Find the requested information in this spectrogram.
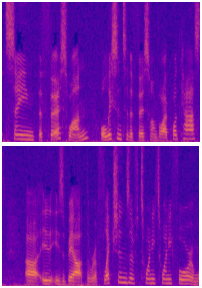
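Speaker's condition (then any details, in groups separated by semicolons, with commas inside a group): No condition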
